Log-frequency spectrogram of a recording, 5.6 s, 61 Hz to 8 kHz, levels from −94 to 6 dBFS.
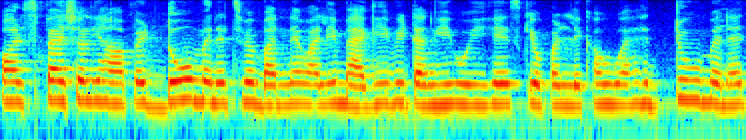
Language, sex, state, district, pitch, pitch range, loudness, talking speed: Hindi, female, Bihar, Patna, 220 Hz, 215-235 Hz, -15 LUFS, 225 wpm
